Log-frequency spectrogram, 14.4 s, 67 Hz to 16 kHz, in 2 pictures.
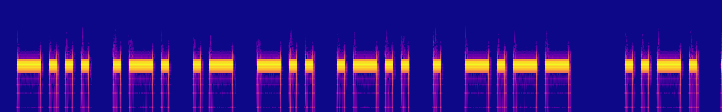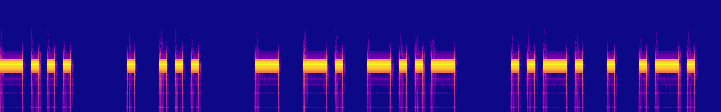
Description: Morse code, heard as a keyed tone, about 15 wpm, 700 Hz. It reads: BRADLEY FB ES TNX FER
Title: Practice QSO - Exchange 2 - Info - 15wpm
